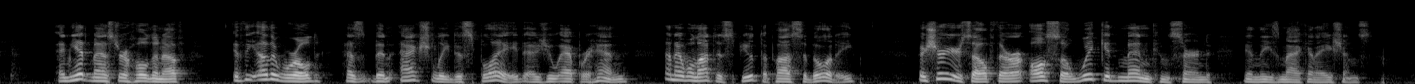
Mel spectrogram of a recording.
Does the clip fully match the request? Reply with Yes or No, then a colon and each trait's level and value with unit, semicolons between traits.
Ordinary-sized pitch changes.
No: wide, 5.7 semitones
